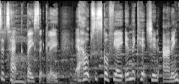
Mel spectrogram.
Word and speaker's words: Escoffier: Cass, and I voice Escoffier. Escoffier, I think. Ooh, wait, did Google get it right? I'm gonna have to watch that part back to see. Escoffier, so that's how you say her name.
